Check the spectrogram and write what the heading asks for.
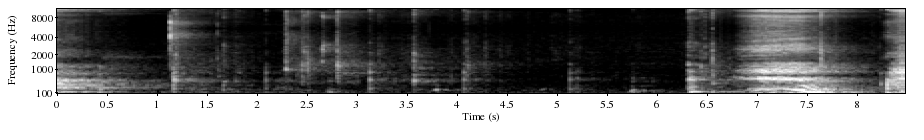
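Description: Sparse, faint plinks and drips of water in a toilet bowl, with a voice fading out at the start and another drawn-out voice sound near the end.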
